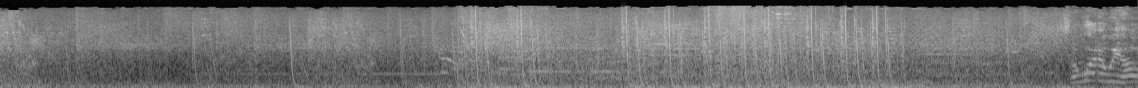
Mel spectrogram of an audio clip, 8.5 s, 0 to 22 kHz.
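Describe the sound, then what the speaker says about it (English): Booms and bursts of gunfire from the Saints Row 4 video game, a dense, continuous barrage of explosions that swells louder midway and stays heavy to the end. "It's gonna be boom booms coming your way."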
